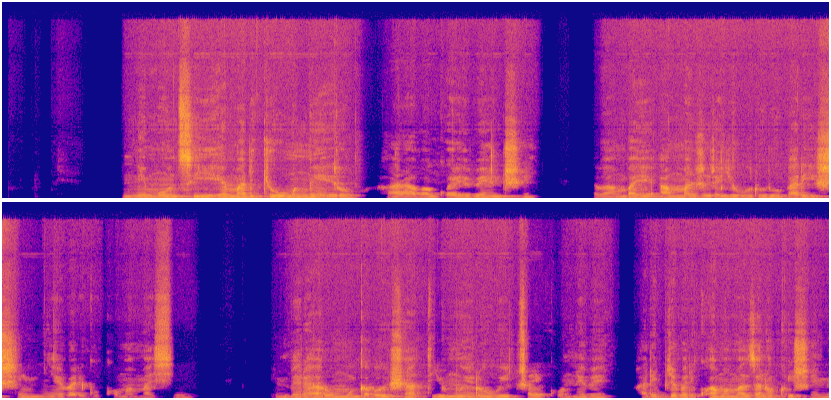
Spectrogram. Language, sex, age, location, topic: Kinyarwanda, male, 18-24, Kigali, health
